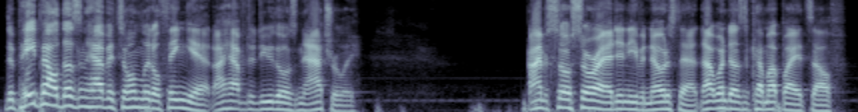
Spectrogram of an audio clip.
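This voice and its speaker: A man's voice: medium pitch, sharp tone, clean tone, no echo, clean studio sound. A man hosting a livestream, coaching a player on game stats in an emphatic, profane, step-by-step way. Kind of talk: casual livestream chat.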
